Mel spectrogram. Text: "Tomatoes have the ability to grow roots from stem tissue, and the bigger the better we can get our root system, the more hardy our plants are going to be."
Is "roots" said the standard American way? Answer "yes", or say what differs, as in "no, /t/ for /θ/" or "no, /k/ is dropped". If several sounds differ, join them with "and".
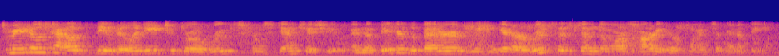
yes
